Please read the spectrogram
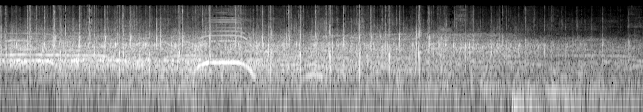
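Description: Stadium crowd applauding and cheering, with whoops and shouts over the clapping, fading toward the end.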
